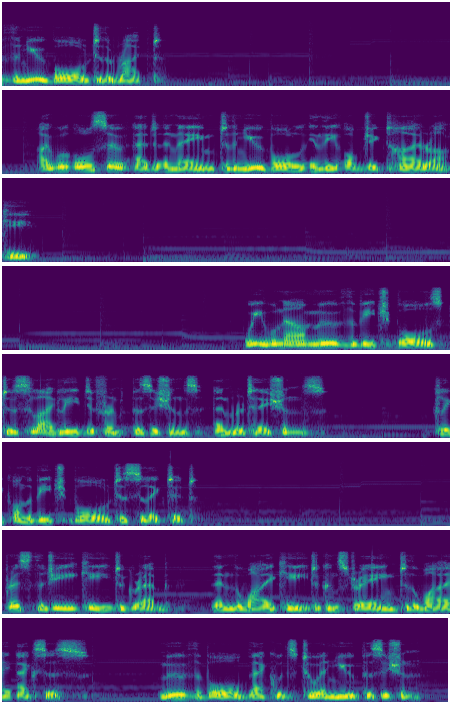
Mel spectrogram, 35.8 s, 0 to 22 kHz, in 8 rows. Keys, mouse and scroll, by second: 6.2 click, 6.5-9.8 drag, 9.8 BackSpace, 9.9 BackSpace, 22.4 click, 28.6 g.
